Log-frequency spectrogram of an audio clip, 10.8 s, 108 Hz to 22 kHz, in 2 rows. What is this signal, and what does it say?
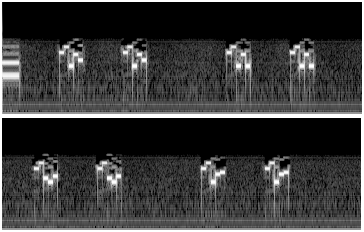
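Five-tone selective call (ZVEI), heard as quick runs of five tones, tones of about 70 ms. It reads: 88174 88174 88171 88171 88314 88314 88156 88156
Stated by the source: ZVEI five-tone selective call received by SDR.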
